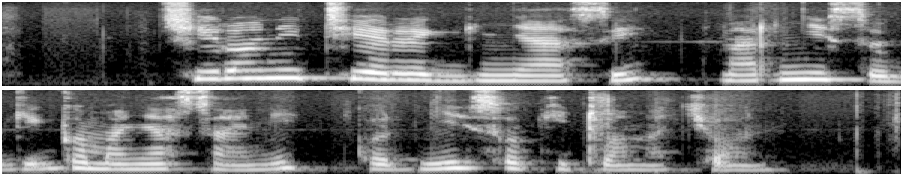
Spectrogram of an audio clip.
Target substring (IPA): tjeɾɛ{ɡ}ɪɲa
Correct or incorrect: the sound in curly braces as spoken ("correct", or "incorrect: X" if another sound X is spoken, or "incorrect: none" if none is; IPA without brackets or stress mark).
correct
